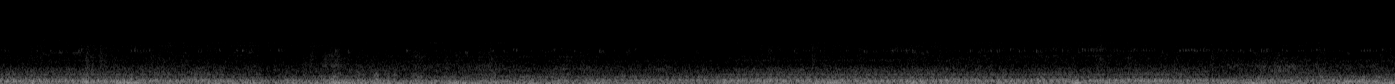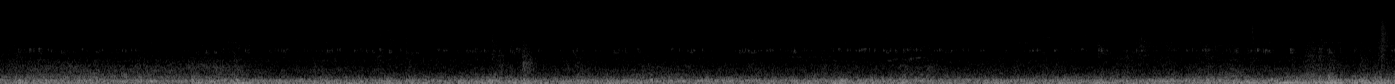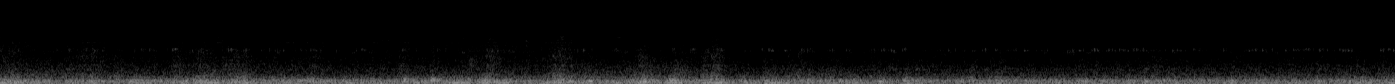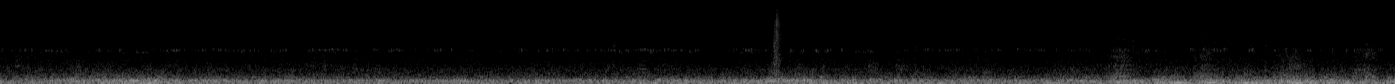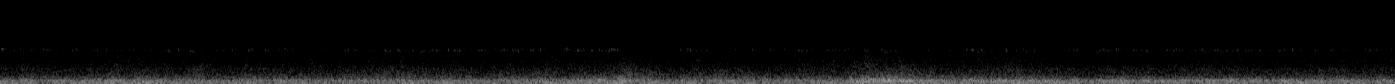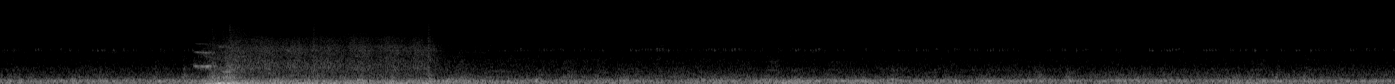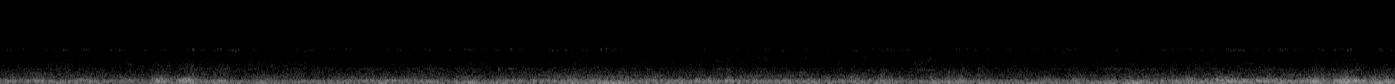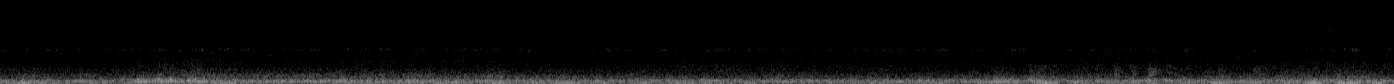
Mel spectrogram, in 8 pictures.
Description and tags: in the train to montpellier
inside train sounds going from Barcelona to Montpelier
field-recording, inside, montpellier, train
